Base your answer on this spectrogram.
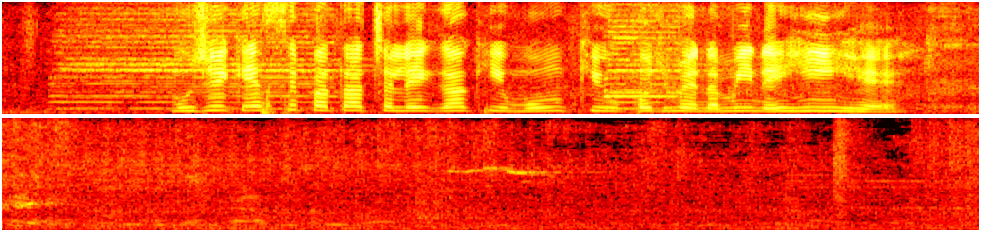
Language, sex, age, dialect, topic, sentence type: Hindi, female, 25-30, Marwari Dhudhari, agriculture, question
